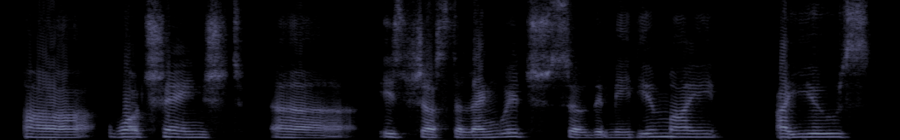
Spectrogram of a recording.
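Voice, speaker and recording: A woman's fairly low voice in an Italian accent, with monotone, flat intonation. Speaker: novelist. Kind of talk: interview Q&A at live book launch. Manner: halting, many fillers.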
